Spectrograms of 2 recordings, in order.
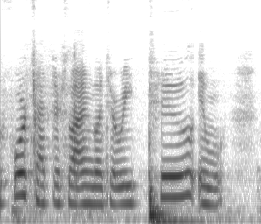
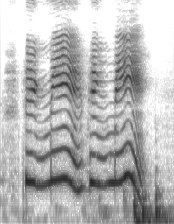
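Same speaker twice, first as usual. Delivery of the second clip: put-on high, loud kids' clamour; excited shouting; 13 semitones higher, 10 dB louder, slower than usual. A narrator's reading. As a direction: shout it like pupils begging to be picked. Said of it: "the kids all shouted".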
